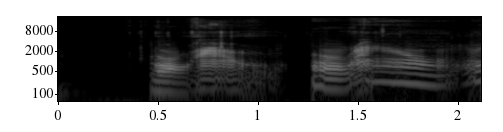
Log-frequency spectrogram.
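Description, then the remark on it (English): A person imitates an animal growl with their voice, making two loud, rough, drawn-out vocal bursts of about a second each, separated by a brief pause. “I'll show you my growl.”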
